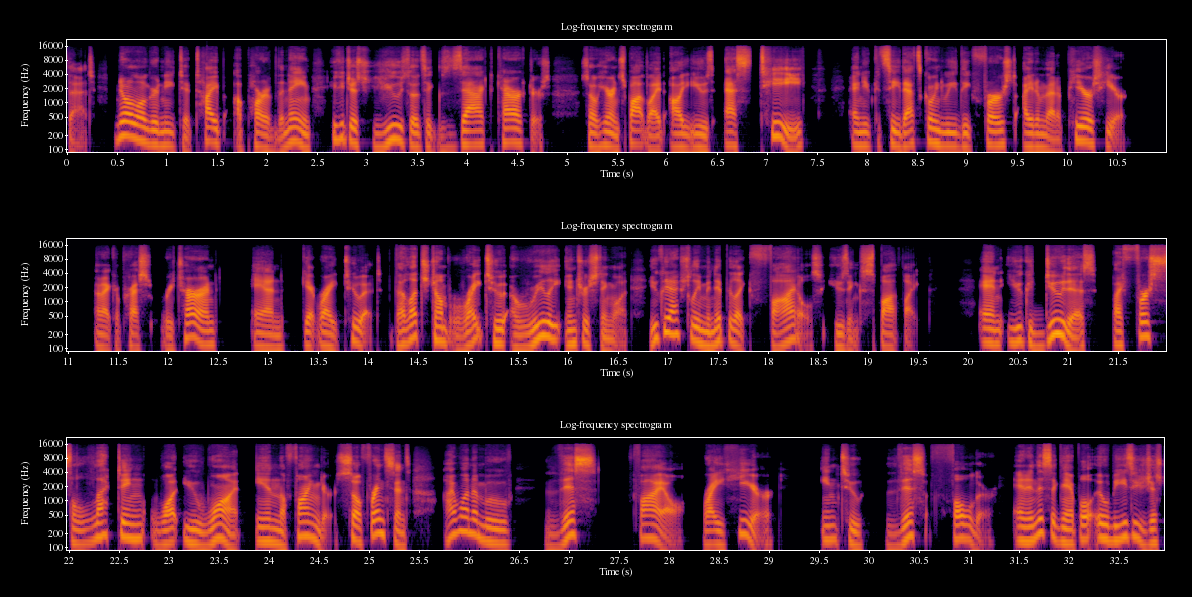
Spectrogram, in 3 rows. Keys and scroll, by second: 5.6-6.5 typing, 10.6 Return.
